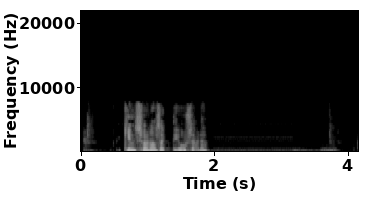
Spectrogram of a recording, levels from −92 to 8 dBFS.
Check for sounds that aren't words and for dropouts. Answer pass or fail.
pass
